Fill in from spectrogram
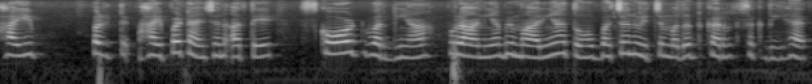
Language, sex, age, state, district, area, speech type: Punjabi, female, 30-45, Punjab, Jalandhar, urban, spontaneous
